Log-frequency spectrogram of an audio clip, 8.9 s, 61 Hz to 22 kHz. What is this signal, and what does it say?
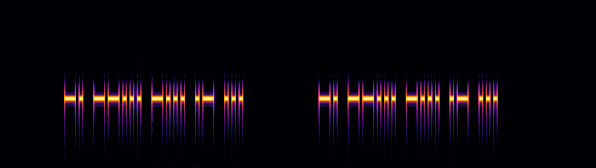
Morse code, heard as a keyed tone, about 22 wpm, 700 Hz. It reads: N7BAS N7BAS
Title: USA Call Signs - 5 Characters - Repeated 2x - 22wpm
